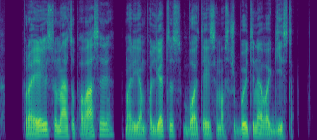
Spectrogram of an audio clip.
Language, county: Lithuanian, Vilnius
